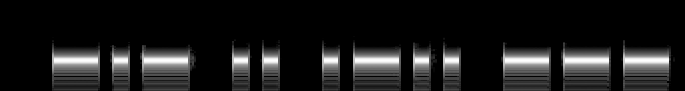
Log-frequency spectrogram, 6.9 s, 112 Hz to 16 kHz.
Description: Morse code, heard as a keyed tone, about 8 wpm, 600 Hz. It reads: KILO
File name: Korte ord DK 8wpm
